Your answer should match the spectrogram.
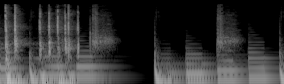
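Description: Rapid clicking on a computer keyboard while typing a web search, with bursts of close, crisp keystrokes, a short pause, then more taps.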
